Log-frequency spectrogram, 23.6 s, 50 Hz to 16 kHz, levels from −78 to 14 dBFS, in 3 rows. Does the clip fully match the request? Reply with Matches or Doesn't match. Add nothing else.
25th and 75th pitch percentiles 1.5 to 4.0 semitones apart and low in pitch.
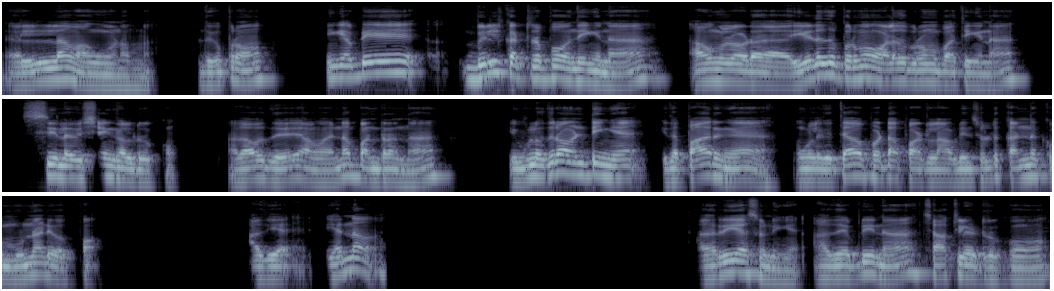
Doesn't match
